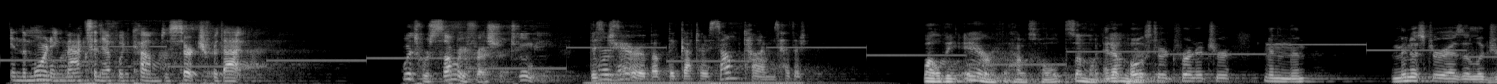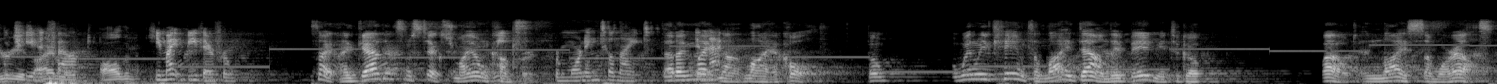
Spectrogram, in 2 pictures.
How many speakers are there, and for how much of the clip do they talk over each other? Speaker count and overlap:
five, about 13%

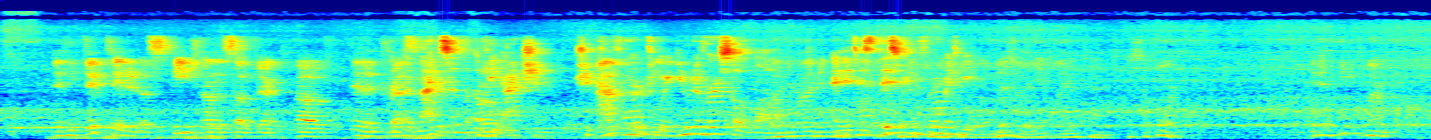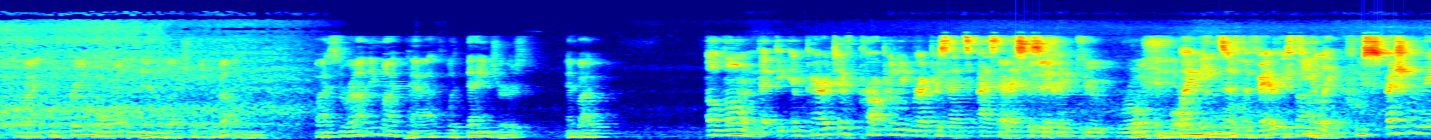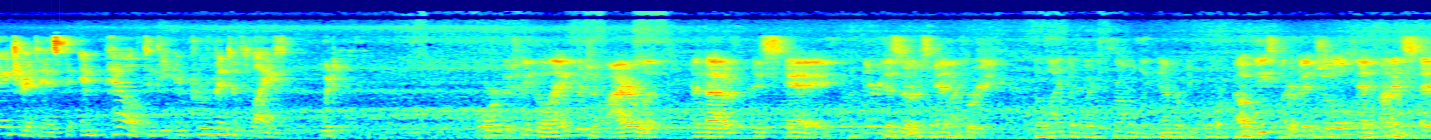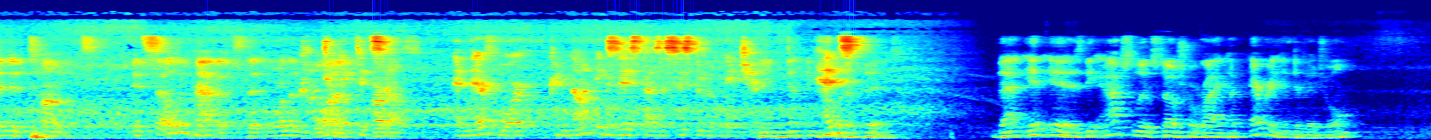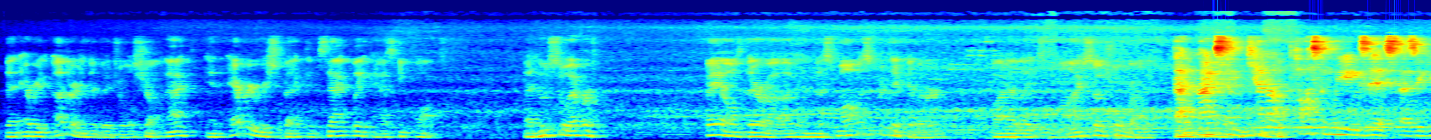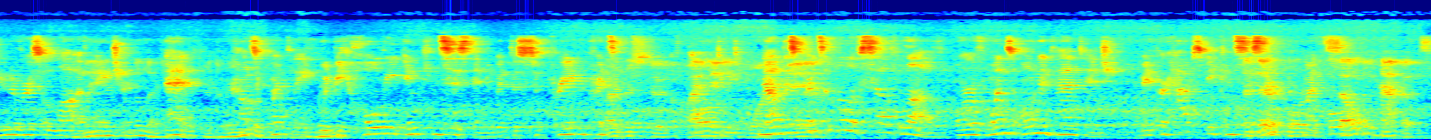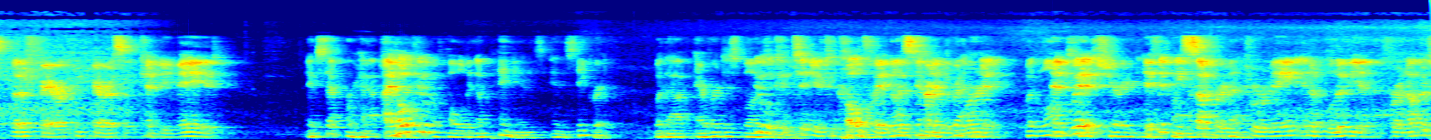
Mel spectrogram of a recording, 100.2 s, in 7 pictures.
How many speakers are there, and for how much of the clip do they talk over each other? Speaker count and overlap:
three, about 27%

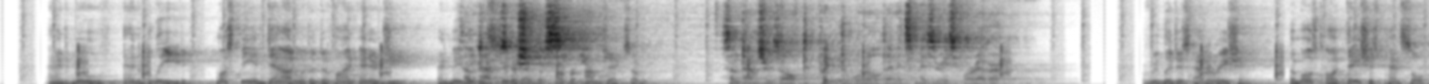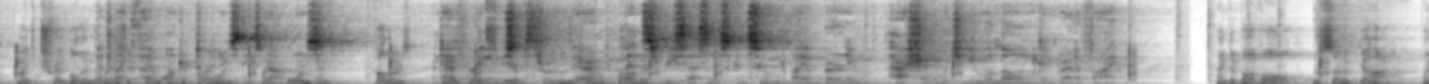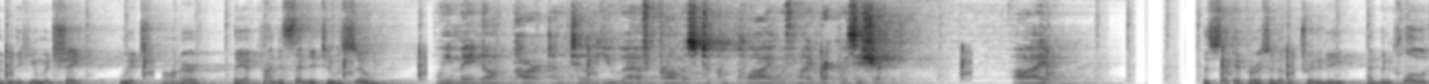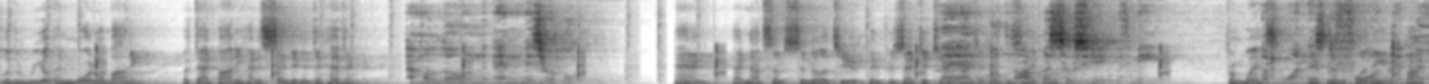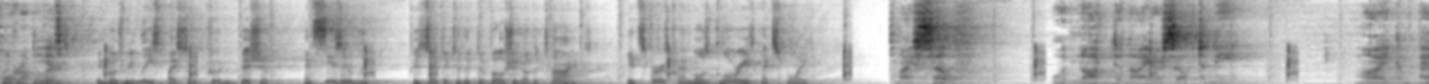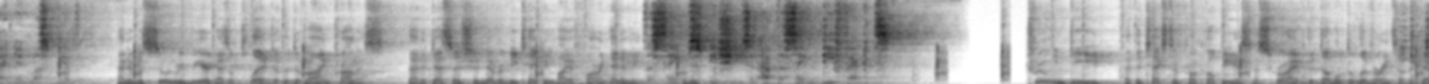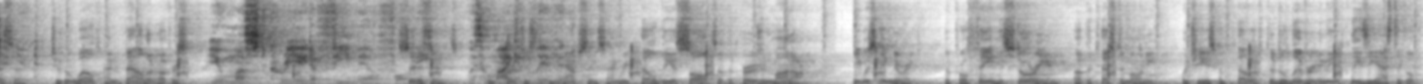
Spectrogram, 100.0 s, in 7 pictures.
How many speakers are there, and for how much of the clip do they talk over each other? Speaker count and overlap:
two, about 16%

